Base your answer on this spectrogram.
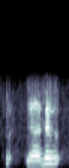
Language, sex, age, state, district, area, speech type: Malayalam, female, 18-30, Kerala, Thrissur, rural, conversation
